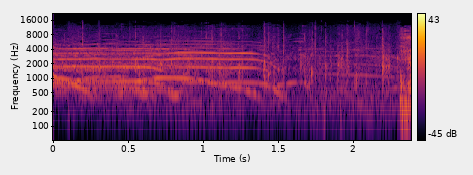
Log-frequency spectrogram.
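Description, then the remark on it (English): A group of Coakley associates (employees of the Coakley company) yells and whoops together in a loud burst, several voices rising and falling over one another in excited cheers that carry on steadily for a couple of seconds. “Have a yell from the Coakley associates, yeah!”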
